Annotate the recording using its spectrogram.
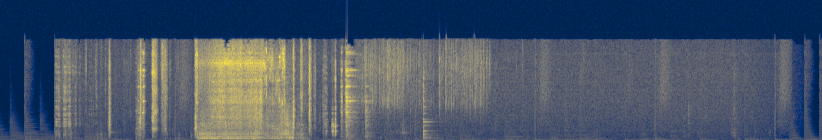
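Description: Background electronic music with a short, noisy burst of metal scraping and clatter, about a second long, starting about two seconds in, with lighter clicks and hiss around it.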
